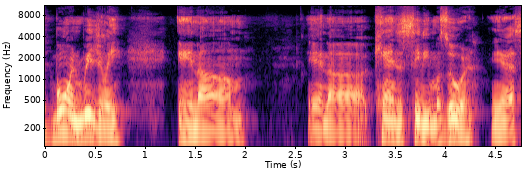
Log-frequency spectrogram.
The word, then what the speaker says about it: Missouri: I mean, he was born originally in Kansas City, Missouri. That's how they say it out there. They say Missouri, not Missouri.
